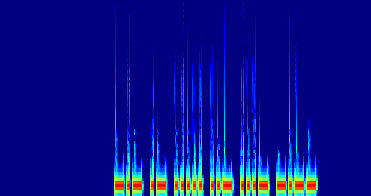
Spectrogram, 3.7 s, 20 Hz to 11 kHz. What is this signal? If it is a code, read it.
Morse code, heard as a keyed tone, about 40 wpm, 700 Hz. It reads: KA5UVY
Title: USA Call Signs - 6 Characters - Repeated 2x - 40wpm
